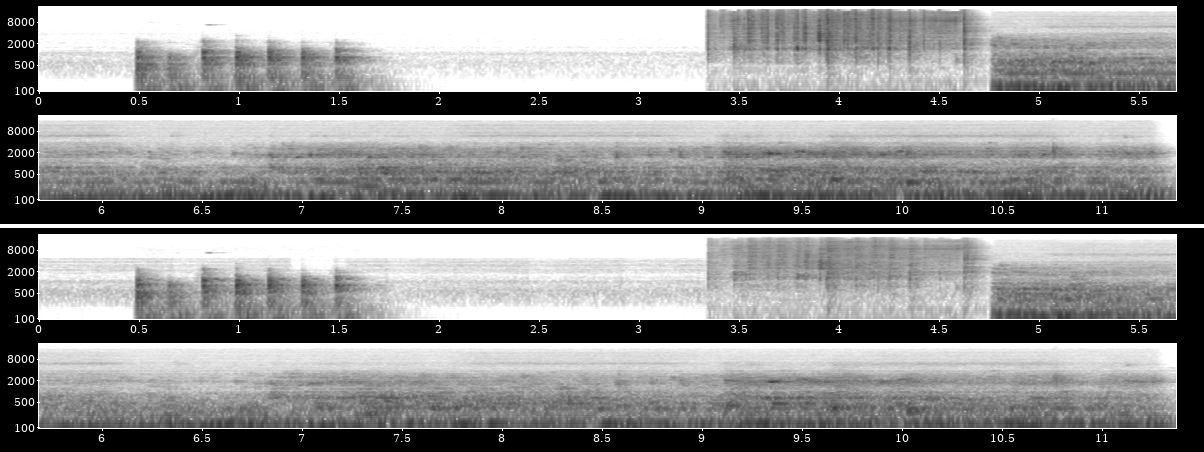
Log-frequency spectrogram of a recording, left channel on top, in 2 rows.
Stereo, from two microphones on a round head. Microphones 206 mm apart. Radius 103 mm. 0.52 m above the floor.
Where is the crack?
60° left (ahead or behind), 0.7 m.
